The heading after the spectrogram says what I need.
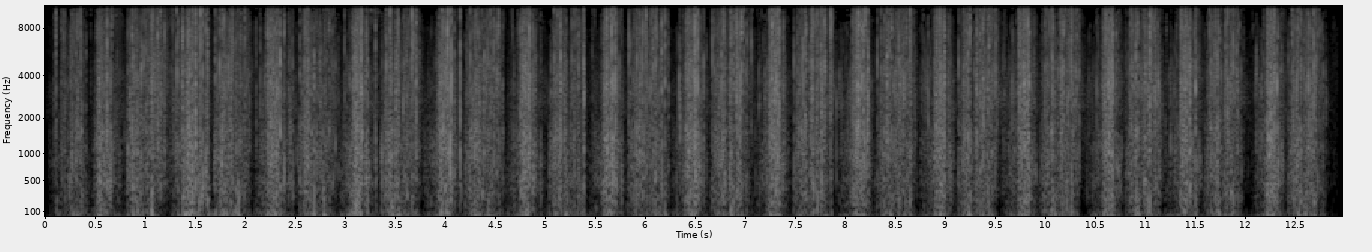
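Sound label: human breathing into plastic bag hyperventilate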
